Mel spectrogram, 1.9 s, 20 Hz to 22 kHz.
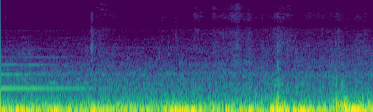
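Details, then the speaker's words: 2007 Hyundai Azera with 198,000 miles, oil pressure light on at idle (later fixed by replacing an oil sensor): low, even engine rumble under some wind noise, no knocks, ticks or misses; engine sounds healthy. "Now, that would be odd cuz I mean, the darn thing sounds good."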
